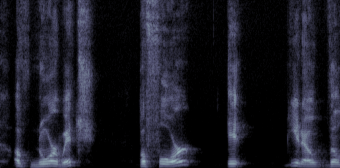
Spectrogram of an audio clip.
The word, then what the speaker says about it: Norwich: I'm an American and I see the W and I pronounce the W well I'm doing it on purpose I know that people pronounce it Norwich I like putting the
